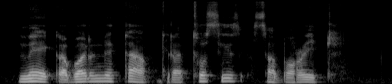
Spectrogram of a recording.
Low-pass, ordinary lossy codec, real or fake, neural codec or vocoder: none; none; fake; codec, 44.1 kHz, 2.6 kbps, SNAC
